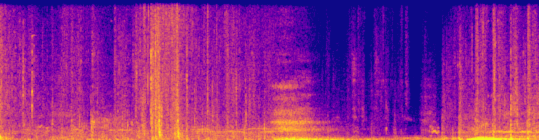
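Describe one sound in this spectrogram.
Footsteps crunch quickly through snow.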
